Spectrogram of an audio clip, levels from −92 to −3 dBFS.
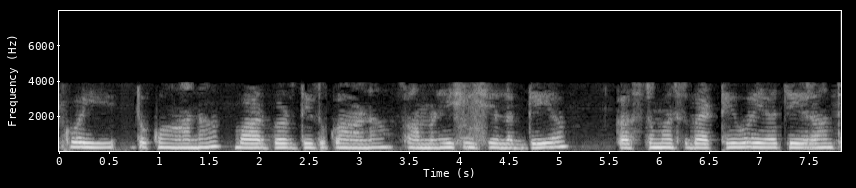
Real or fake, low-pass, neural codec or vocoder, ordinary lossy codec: fake; 7.2 kHz; vocoder, 24 kHz, 100 mel bands, Vocos; AAC, 16 kbps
